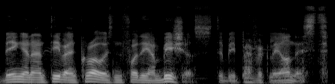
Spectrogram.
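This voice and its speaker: An actor playing a charming, flippant elven assassin in a video game, with a suave, wry, theatrical delivery. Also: male voice, fairly low pitch, quick pace, no room sound, natural voice. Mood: wry, candid. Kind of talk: video game character dialogue.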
